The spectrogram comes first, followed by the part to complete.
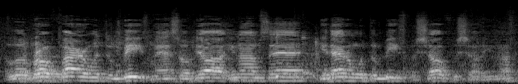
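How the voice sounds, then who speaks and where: A man's voice: on the high side, quick pace, echoey room, far from the mic, a crowd in the background. A man in his twenties hosting a casual group radio chat, laid-back and slangy, often saying "you know". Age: 20s. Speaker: radio show host.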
